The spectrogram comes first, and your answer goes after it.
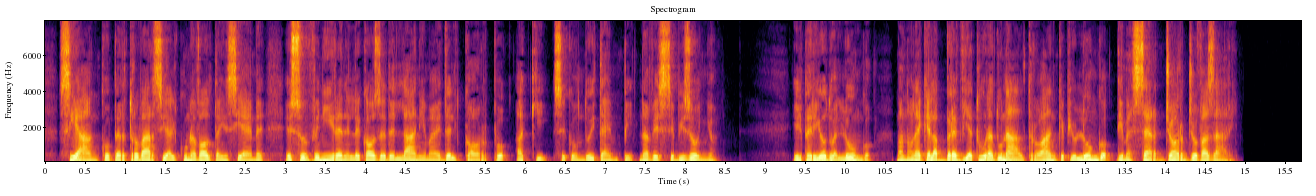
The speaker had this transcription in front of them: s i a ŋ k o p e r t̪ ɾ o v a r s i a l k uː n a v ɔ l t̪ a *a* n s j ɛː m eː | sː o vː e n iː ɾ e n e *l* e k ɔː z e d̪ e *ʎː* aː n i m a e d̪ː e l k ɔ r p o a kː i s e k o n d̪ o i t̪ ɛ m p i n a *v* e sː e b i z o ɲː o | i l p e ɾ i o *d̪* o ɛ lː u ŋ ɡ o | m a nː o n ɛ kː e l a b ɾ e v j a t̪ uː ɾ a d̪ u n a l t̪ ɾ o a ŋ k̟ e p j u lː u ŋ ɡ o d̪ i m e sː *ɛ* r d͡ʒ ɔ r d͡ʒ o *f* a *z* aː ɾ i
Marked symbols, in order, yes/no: no, no, no, yes, yes, yes, no, yes

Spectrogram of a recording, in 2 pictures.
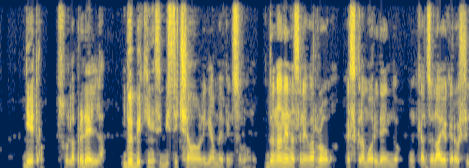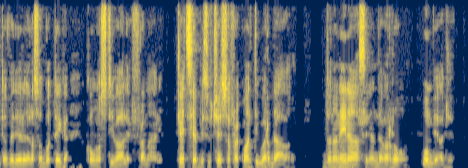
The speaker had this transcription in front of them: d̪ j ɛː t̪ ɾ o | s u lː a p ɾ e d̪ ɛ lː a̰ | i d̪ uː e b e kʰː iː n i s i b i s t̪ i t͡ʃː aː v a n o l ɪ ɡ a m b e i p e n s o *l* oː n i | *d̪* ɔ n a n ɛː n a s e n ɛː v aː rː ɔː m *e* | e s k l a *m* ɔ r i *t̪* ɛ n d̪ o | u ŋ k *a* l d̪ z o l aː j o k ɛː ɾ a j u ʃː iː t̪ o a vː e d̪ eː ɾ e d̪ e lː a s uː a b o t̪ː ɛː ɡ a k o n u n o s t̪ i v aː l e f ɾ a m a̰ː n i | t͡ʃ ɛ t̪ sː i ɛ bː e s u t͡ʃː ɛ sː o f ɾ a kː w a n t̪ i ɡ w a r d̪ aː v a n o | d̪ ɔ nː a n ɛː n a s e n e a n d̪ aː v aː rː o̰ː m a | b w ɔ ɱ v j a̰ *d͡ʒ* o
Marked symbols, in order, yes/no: yes, yes, no, yes, no, yes, no

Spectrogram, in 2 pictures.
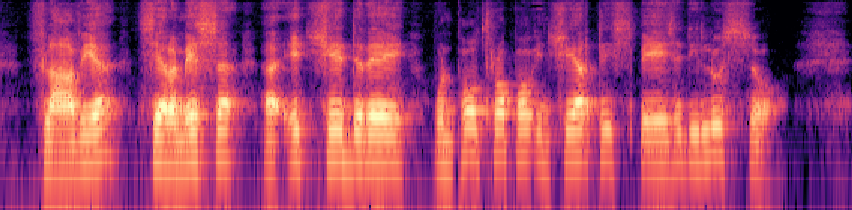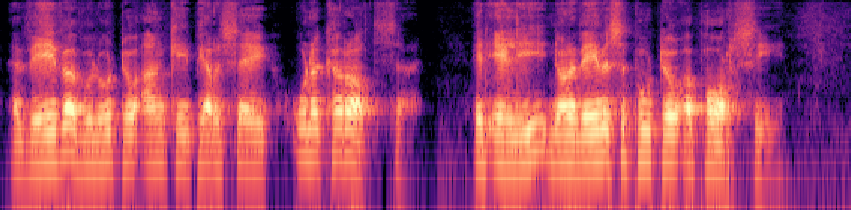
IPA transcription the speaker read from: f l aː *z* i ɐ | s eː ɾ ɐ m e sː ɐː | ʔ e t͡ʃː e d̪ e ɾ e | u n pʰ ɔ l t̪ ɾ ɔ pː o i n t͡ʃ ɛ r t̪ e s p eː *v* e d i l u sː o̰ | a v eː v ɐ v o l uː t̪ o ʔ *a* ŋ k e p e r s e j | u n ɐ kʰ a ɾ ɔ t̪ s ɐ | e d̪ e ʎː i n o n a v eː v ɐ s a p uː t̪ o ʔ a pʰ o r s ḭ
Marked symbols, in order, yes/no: no, no, yes

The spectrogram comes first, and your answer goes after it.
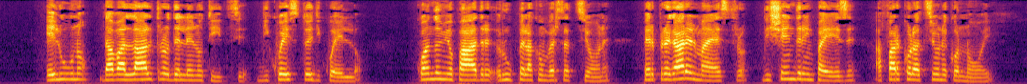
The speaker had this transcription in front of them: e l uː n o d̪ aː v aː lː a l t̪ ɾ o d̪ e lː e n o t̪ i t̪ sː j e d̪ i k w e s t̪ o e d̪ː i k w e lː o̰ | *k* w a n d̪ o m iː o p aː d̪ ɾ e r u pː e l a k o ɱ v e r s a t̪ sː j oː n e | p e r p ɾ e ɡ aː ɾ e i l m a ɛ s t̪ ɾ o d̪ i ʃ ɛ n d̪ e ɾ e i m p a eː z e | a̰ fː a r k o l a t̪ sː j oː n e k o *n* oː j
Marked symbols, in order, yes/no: yes, no

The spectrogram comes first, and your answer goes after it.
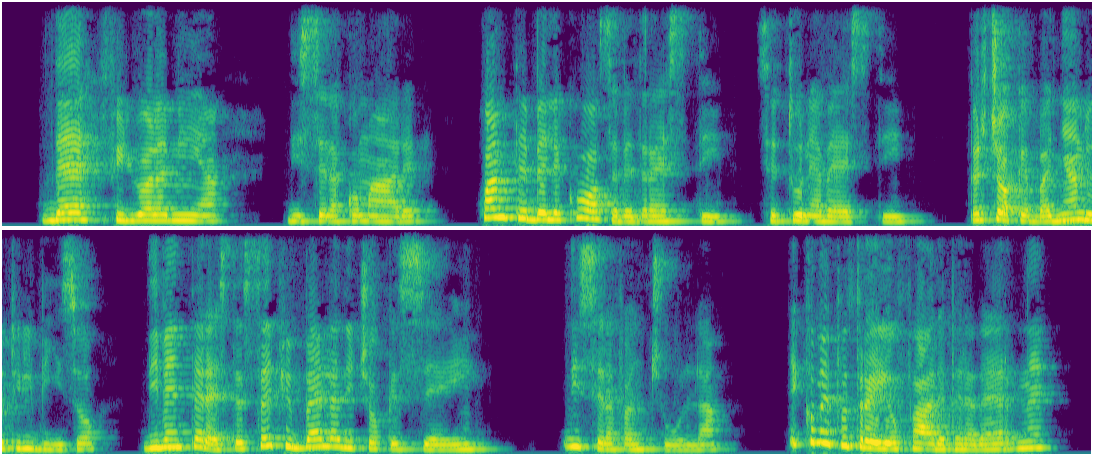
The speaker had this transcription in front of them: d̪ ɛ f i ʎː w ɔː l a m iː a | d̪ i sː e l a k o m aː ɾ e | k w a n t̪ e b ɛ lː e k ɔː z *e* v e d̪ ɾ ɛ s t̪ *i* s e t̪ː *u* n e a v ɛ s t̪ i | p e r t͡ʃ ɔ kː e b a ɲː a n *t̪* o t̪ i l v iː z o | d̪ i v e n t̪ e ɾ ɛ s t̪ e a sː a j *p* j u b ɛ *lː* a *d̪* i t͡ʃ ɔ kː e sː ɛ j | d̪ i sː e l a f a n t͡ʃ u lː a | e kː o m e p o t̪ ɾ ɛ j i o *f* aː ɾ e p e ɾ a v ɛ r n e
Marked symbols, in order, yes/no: yes, yes, yes, no, yes, yes, yes, yes

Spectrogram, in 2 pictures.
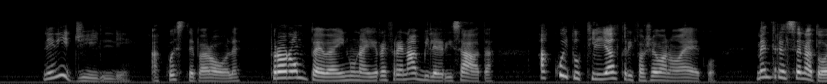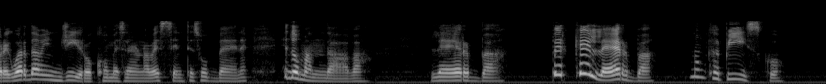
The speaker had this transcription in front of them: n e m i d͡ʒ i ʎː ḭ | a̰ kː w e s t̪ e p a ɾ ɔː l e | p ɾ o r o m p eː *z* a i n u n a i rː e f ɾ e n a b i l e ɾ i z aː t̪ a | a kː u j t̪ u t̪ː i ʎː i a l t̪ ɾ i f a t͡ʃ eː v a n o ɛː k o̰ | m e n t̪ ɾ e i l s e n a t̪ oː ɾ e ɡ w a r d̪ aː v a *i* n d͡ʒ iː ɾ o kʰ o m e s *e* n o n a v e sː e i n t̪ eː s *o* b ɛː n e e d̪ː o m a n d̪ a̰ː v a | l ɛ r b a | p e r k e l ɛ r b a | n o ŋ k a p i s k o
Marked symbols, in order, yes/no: no, yes, yes, yes

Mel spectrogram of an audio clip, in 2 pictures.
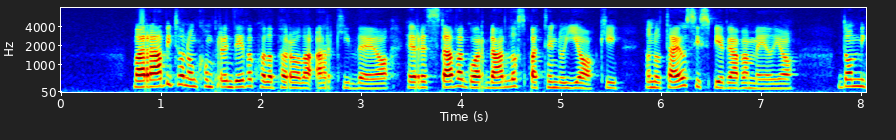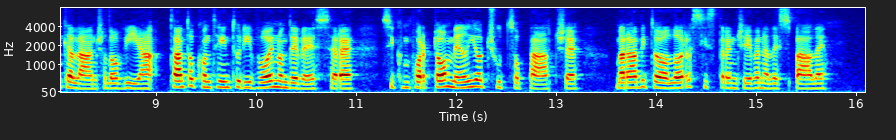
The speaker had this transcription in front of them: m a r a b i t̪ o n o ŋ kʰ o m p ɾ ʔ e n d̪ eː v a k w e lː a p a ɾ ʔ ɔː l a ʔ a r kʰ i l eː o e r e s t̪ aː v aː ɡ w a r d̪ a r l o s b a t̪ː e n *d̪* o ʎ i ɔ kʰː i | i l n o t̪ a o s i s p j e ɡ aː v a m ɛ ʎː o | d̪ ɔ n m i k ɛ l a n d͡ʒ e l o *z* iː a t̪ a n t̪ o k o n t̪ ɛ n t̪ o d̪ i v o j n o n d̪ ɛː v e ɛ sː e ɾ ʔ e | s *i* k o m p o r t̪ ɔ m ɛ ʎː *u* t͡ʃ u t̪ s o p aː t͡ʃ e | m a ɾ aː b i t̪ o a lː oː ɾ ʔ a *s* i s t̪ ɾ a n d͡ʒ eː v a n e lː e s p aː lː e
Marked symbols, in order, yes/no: yes, no, yes, no, yes

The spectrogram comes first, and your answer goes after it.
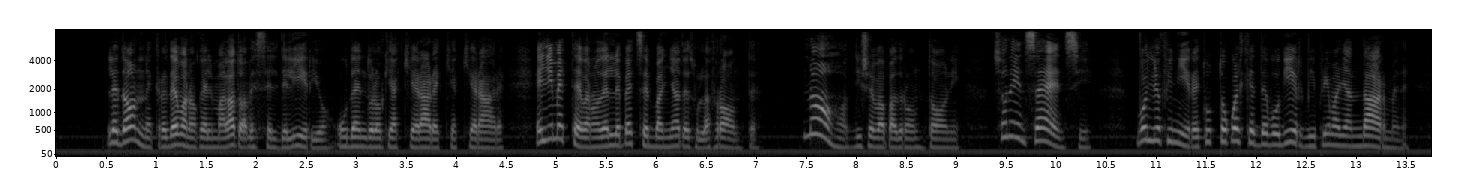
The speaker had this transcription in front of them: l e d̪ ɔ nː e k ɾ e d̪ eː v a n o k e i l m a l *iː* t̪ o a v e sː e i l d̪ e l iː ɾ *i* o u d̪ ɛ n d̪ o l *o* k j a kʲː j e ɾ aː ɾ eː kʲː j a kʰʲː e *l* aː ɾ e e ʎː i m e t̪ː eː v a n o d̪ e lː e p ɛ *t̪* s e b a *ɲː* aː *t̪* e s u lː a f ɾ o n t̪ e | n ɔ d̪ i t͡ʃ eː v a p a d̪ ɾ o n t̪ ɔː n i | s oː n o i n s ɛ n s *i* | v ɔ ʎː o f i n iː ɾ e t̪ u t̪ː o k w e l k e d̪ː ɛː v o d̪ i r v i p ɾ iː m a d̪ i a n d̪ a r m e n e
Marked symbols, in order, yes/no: no, no, yes, no, yes, yes, yes, yes

